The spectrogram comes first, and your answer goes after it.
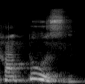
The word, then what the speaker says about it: chanteuse: chanter, হ্যাঁ, un chanson, Shaw, chanteur, শত, ভাইয়া শেষেরটা পারছি না, chanteuse, উন শতুজ, শতুজ, chanteuse, right. And single S আছে উন মানে জ শতুজ, সাউন্ড আসবে, তাই না, জ, জি জি, শতুজ, জ, হ্যাঁ।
